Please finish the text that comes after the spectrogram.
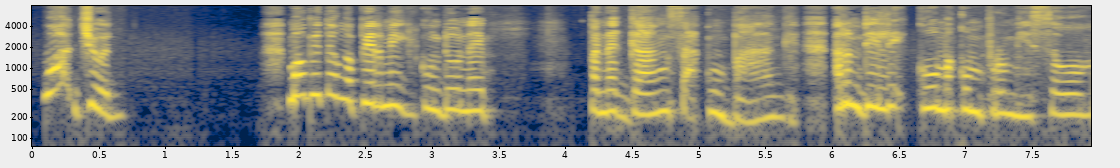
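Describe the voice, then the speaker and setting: High-voiced, teasing young Filipina. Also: female voice, expressive, unhurried, long pauses, a bit bright, dry recording. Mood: teasing, coy. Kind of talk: Filipino radio drama acting.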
